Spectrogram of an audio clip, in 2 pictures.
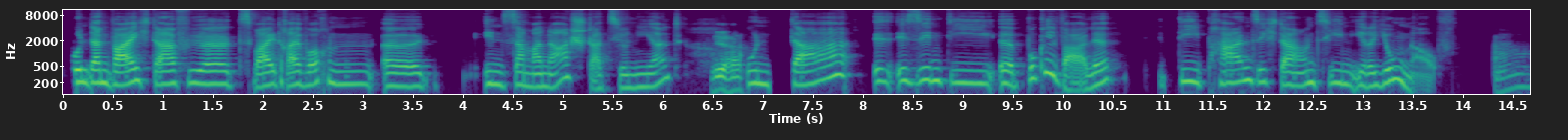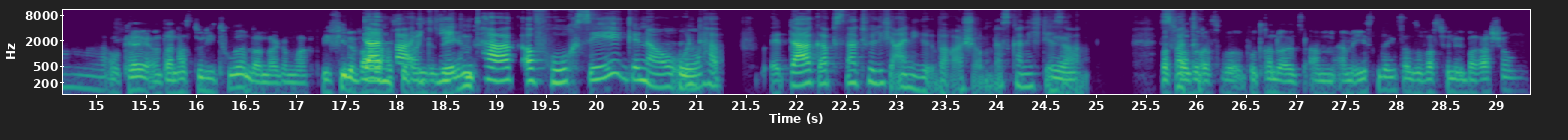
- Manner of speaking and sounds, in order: tapping; other background noise; drawn out: "Ah"; snort; unintelligible speech
- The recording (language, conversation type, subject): German, unstructured, Was war dein überraschendstes Erlebnis bei der Arbeit?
